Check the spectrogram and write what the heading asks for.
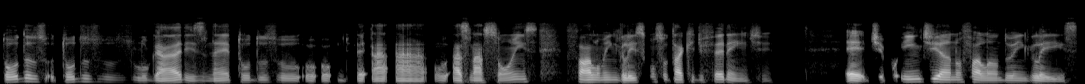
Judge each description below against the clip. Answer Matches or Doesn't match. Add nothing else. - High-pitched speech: Doesn't match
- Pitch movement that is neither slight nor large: Matches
